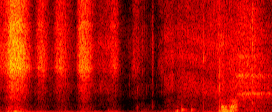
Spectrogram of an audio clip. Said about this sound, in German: muss die ganze Zeit schnauben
